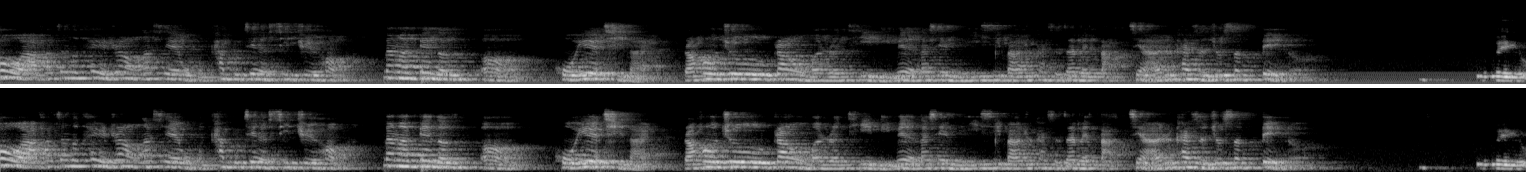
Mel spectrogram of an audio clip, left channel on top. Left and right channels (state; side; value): noise; left; hum, 25 dB below the sound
